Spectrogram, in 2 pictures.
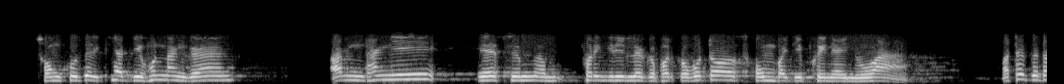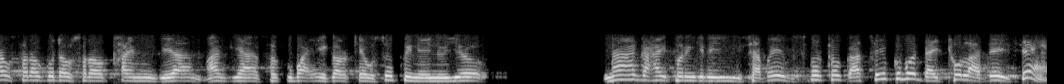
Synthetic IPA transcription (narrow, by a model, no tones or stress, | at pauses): sɔmkʰɯzɯɾikʰijadiɦunːaŋɡɯn | aɾndʰaŋni | esmpʰɯɾiŋɡiɾilɯɡɯpʰɯɾkʰɯwbɔtɔsɔmbajdipʰɯjnajnuwa | matɯɡɯdawsaɾawɡɯdawsaɾawtʰajmɡɯjaaɡɯjasɯɾkubaeɡaɾkʰewsɯpʰɯjnajnujɯ | naɡaɦajpʰɯɾiŋɡiɾisabɯjspʰəɾkʰawɡasɯkɯbɯdajtʰɔladɯjse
